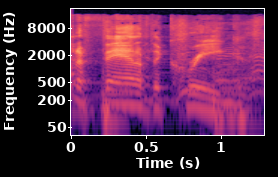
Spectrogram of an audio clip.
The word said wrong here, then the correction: Keurig: It's pronounced Keurig.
